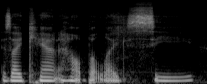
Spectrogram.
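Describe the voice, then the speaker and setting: A woman's voice: fairly low pitch, monotone, measured pace, creaky, dark tone, no echo. A woman in a casual spiritual chat, speaking in a reflective, searching way with many fillers.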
